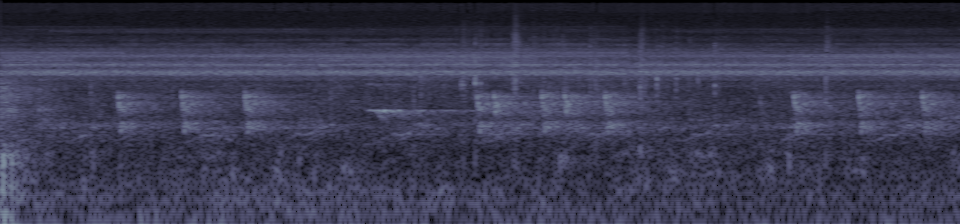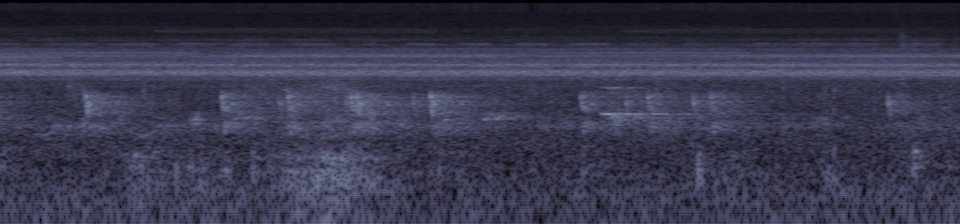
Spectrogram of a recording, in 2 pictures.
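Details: Wild Greater One-horned Rhinoceros at night at a clay lick in a lowland forest in Nepal, eating clay; a steady series of short clicking, chomping and popping knocks in irregular bursts over a constant insect hum.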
